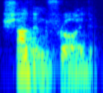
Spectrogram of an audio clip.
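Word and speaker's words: Schadenfreude: it shouting for uh the Google pronunciation is Shaden Freud shoten Freud so we are still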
